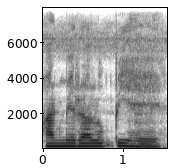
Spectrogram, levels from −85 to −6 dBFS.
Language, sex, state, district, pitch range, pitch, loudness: Hindi, female, Arunachal Pradesh, Longding, 150-160 Hz, 160 Hz, -18 LUFS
